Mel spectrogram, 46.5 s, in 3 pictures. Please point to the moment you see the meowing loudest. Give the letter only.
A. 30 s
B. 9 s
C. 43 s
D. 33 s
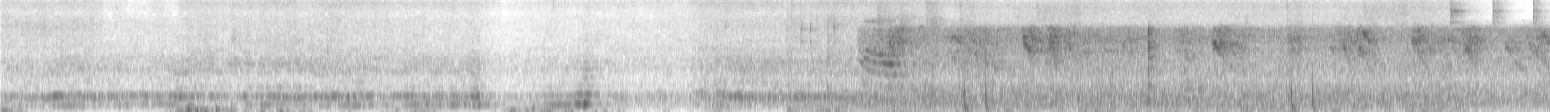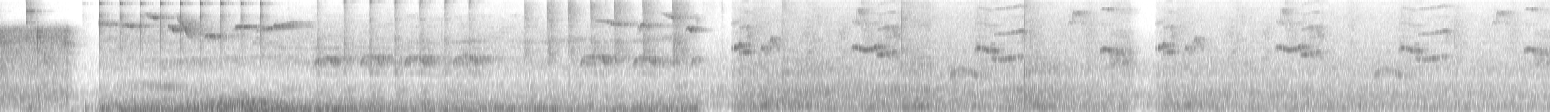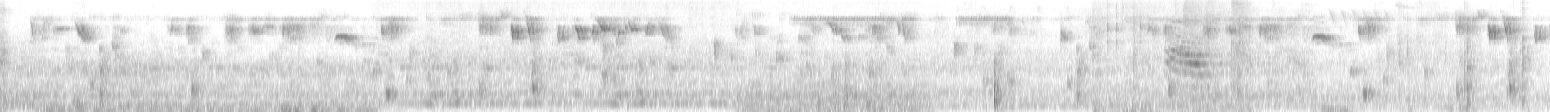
B.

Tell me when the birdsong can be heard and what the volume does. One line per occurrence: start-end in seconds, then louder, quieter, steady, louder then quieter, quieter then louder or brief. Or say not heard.
8.6-46.4 quieter.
